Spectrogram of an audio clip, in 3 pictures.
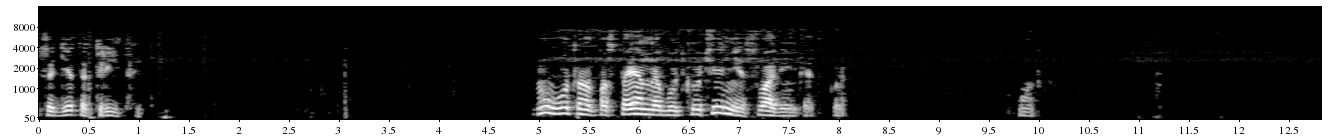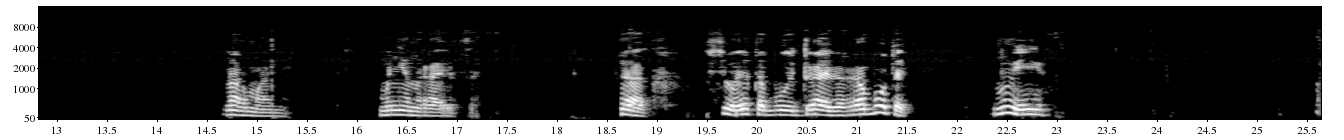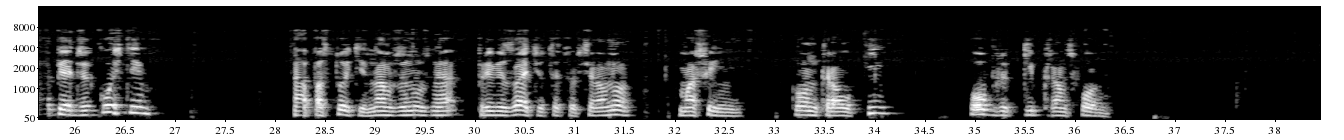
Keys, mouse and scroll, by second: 3.2 space, 8.1-10.0 middle drag, 15.2 KP_3, 17.7-19.0 middle drag, 19.8 space, 20.8 click, 23.3 shift+middle click, 27.3-29.8 middle drag, 30.4 click, 31.8 shift+click, 34.2 ctrl+p.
